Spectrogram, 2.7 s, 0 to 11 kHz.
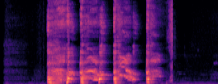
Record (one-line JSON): {"cough_length": "2.7 s", "cough_amplitude": 32768, "cough_signal_mean_std_ratio": 0.49, "survey_phase": "beta (2021-08-13 to 2022-03-07)", "age": "45-64", "gender": "Female", "wearing_mask": "No", "symptom_none": true, "smoker_status": "Ex-smoker", "respiratory_condition_asthma": false, "respiratory_condition_other": false, "recruitment_source": "REACT", "submission_delay": "2 days", "covid_test_result": "Negative", "covid_test_method": "RT-qPCR", "influenza_a_test_result": "Negative", "influenza_b_test_result": "Negative"}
